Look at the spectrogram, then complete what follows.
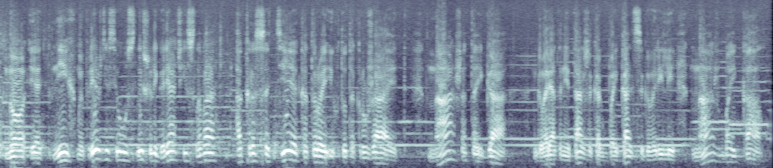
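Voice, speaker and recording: Over music in the background, a man speaks at a moderate pace, his pitch swinging very widely. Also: medium pitch for a man. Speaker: documentary narrator. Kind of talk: documentary narration.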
